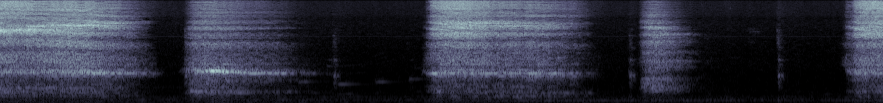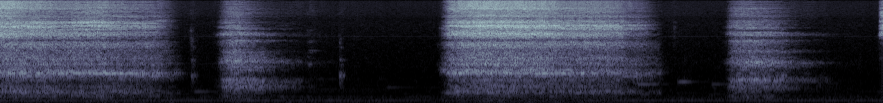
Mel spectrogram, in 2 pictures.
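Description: Slow, deep breathing during a Wim Hof breathing round: long, full inhales and shorter exhales repeat in a steady, unhurried rhythm, close and clear against silence.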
